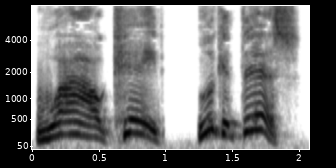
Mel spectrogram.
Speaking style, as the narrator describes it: Mike cried

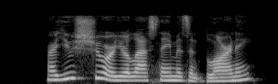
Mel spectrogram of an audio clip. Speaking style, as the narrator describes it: She asked dryly

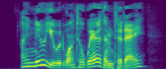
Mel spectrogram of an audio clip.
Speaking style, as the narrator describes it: exclaimed

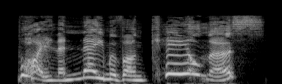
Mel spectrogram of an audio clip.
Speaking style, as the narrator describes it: I gasped

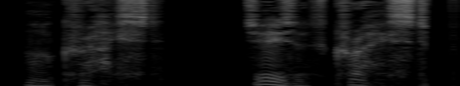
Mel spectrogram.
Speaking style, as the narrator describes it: Peters moaned, the words gurgling

